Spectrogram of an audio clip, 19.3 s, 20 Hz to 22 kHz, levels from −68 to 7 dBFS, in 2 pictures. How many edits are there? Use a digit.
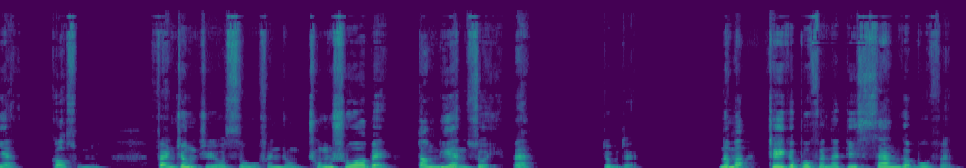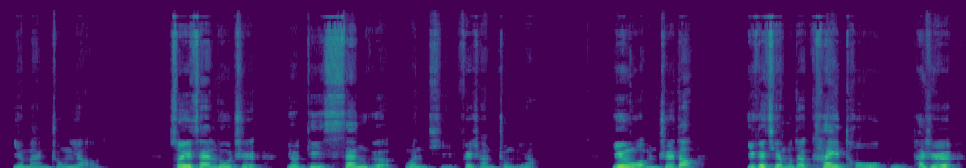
1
